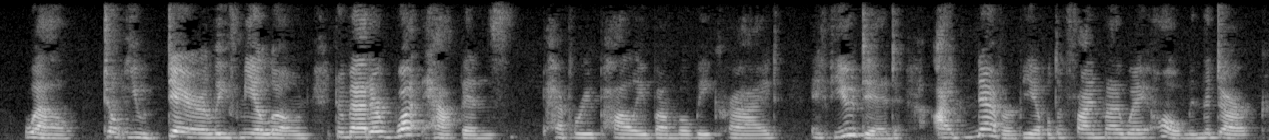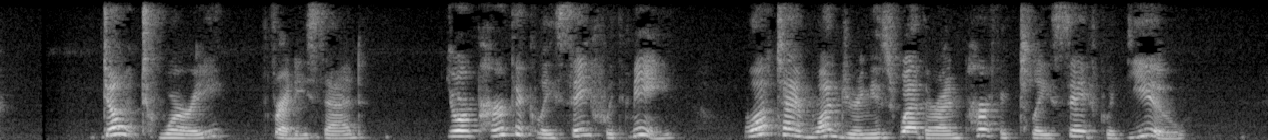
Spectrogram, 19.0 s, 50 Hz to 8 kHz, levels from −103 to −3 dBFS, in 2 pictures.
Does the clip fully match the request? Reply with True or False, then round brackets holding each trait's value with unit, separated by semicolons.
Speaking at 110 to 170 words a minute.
True (160 wpm)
